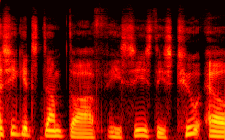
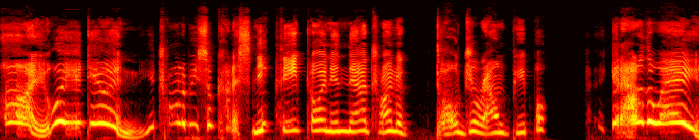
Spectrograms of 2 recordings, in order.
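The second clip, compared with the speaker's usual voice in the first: very high, shrill, annoyed top-of-lungs yell, woman's voice; 5 dB louder than usual. Retelling how a woman yelled at a man trying to follow them, imitating a woman yelling. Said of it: "is yelling at the top of her lungs".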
